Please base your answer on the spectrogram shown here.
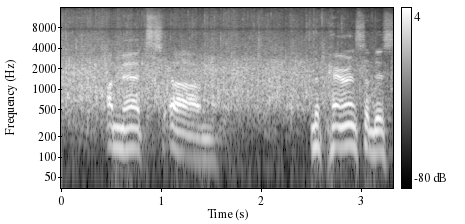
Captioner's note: applause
